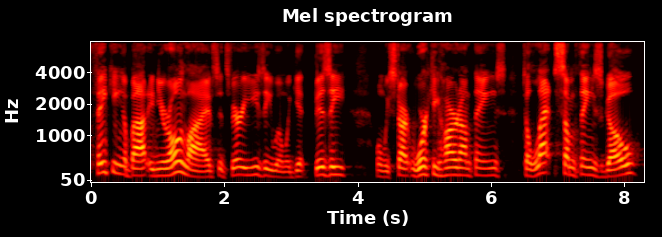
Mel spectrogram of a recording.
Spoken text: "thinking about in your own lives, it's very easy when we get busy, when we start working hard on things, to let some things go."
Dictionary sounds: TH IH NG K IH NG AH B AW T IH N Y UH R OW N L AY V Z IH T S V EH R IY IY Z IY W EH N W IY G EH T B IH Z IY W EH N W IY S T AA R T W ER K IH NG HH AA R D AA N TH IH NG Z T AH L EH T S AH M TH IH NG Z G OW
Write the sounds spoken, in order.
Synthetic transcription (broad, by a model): TH IH NG K IH NG AH B AW T IH N Y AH R OW N L AY V Z IH T S V EH R IY IY Z IY W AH N W IY G EH T B IH Z IY W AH N W IY S T AA R T W ER K IH NG HH AA R D N TH IH NG Z T AH L EH T S AH M TH IH NG Z G OW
